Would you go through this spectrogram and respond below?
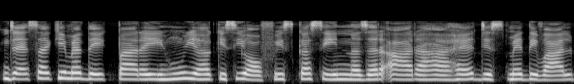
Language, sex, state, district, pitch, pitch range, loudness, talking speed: Hindi, female, Delhi, New Delhi, 235 Hz, 230-250 Hz, -11 LUFS, 200 wpm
